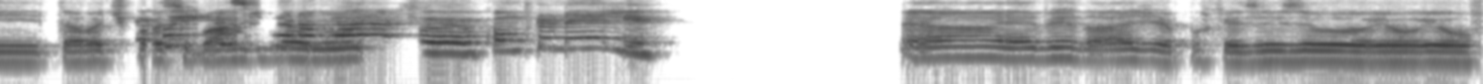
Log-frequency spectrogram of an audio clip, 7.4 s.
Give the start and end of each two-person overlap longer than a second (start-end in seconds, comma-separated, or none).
0.7-2.0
